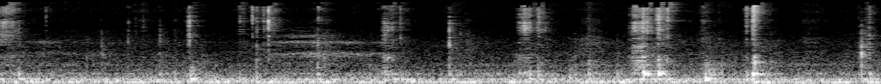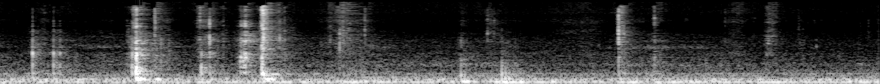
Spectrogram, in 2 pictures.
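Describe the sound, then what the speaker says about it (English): Scissors or a cutting tool snipping through material for a handmade DIY front porch sign, giving quiet, irregular clicks and crisp snips close by over a faint background. "This should be an easier process to cut. Just cut right here."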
